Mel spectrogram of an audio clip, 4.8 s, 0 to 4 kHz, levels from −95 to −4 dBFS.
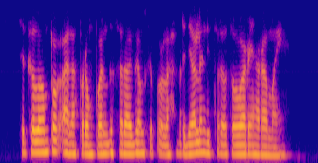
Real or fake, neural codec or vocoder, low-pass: fake; codec, 16 kHz, 4 kbps, X-Codec, HuBERT features, trained on LibriSpeech; 3.6 kHz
